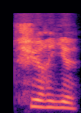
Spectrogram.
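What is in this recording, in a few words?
"furieux", French; estados animo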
